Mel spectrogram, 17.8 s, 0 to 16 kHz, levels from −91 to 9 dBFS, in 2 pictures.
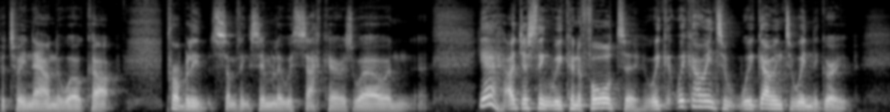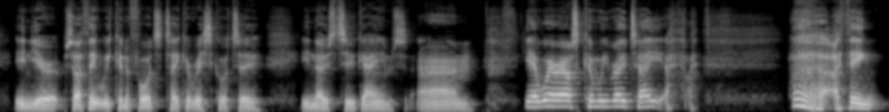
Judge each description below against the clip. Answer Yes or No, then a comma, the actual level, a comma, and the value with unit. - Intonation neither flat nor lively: No, wide, 8.6 semitones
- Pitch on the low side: Yes, low, 105 Hz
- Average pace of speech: Yes, average, 195 wpm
